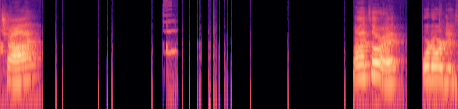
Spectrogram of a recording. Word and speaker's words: cha: It was spelled C-H-A, but it's pronounced chai.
